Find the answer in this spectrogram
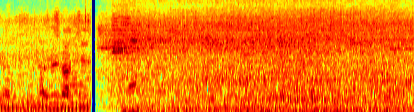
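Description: People talking close by for about a second, cut off abruptly, then steady outdoor street noise: a low rumble of road traffic.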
